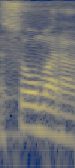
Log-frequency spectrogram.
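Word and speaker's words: σῶμα: 그리고 이것이 헬라어로는 이제 소마라고 그러고 히브리어 발음은 이제 파시아르라고 그래요.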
